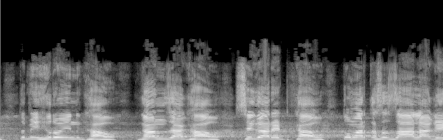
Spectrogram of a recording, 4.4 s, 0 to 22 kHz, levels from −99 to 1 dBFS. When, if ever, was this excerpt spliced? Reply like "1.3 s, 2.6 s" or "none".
none

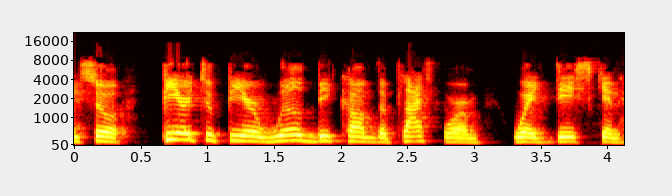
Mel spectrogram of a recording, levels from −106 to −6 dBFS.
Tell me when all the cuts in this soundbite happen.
none

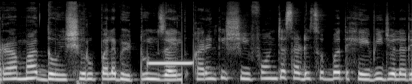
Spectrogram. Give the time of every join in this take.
1.8 s

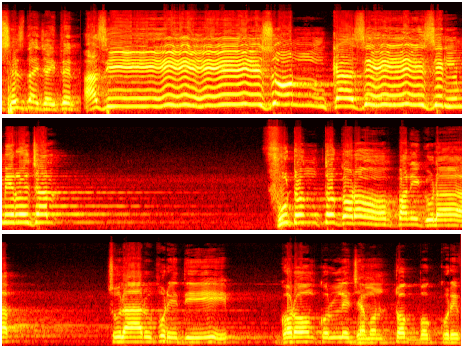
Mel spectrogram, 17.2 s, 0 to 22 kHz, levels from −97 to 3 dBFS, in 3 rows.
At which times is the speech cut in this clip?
1.0 s

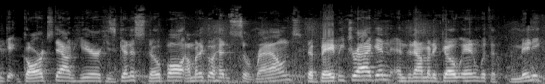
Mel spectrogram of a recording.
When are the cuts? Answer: none

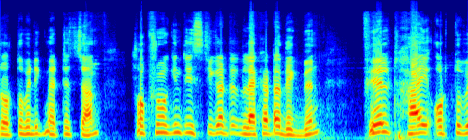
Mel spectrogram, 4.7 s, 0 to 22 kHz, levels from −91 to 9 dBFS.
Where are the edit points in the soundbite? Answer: none

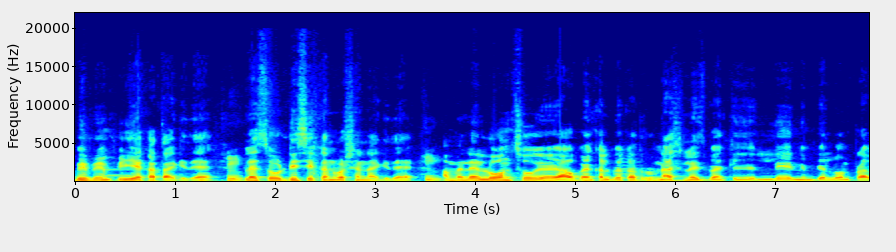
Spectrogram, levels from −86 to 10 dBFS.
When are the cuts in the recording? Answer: none

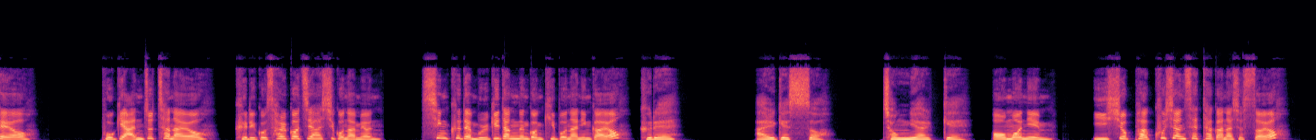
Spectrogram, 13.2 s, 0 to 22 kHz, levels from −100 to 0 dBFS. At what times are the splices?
6.3 s, 9.7 s

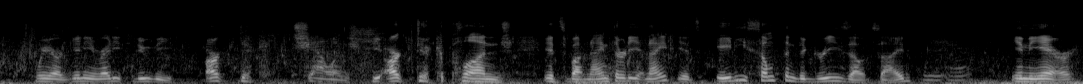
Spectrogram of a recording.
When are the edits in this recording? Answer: none

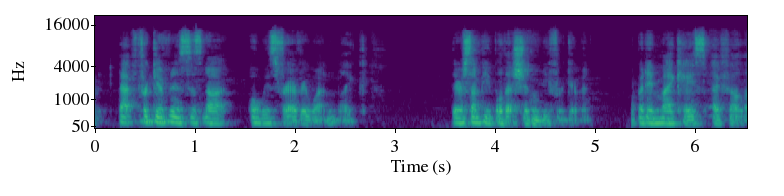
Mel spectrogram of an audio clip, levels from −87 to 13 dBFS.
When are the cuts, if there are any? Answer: 5.4 s

